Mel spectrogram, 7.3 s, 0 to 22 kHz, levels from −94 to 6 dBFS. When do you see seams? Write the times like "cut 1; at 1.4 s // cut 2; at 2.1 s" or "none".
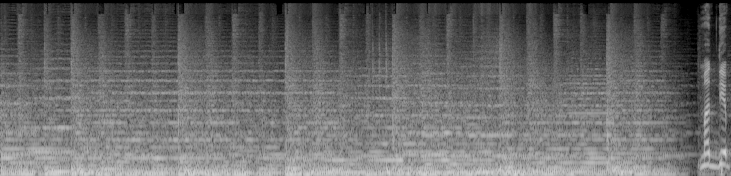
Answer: none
